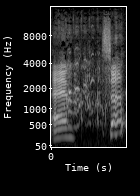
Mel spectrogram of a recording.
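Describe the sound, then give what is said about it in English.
A domestic cockerel crows loudly, a harsh, strained call that breaks off and then rises again in a second burst, with no talking over it. “Sorry, that's just my cockerel.”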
